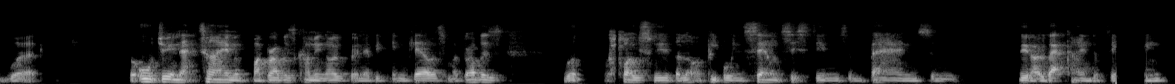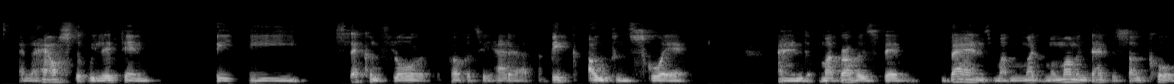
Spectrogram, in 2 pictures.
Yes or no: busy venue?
no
